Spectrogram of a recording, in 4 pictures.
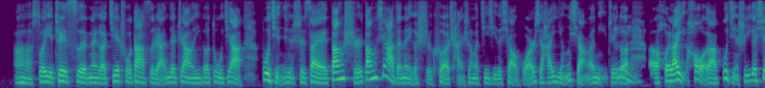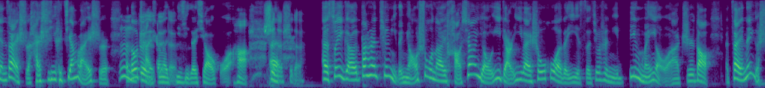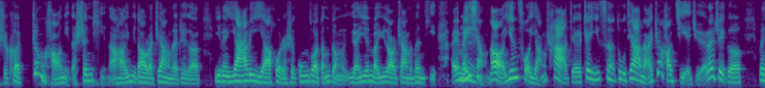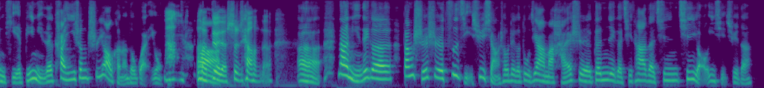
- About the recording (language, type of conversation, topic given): Chinese, podcast, 在自然环境中放慢脚步有什么好处？
- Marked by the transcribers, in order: laughing while speaking: "还是一个"; chuckle; laughing while speaking: "这样的"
